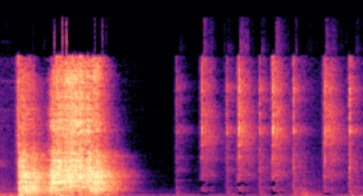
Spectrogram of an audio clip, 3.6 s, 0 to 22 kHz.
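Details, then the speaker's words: Big-bore Yamaha YFZ450 quad: short whirr then about a dozen quick clicks, roughly three a second, no cranking; battery lacks enough cranking amps to turn the engine over. "the battery still doesn't have enough cranking amps to uh turn this thing over unfortunately so you can see turn it on right now and it just does not have enough juice"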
